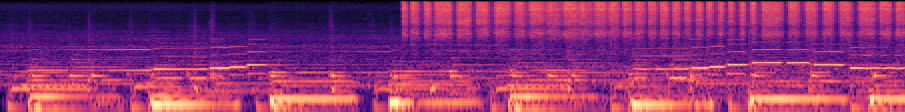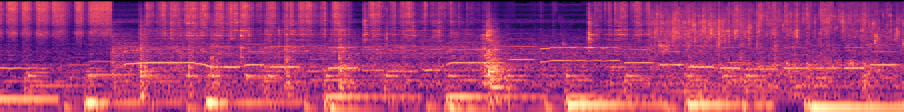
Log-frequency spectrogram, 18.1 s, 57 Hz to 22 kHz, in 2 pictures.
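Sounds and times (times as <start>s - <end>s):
background music with bass line: 0.0s - 18.0s
fast scraping strokes: 4.0s - 18.0s.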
